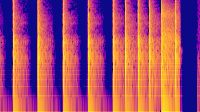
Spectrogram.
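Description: Edited-in sound effect for an animated title card: a series of sharp knocks, four spaced about a quarter second apart, then a quicker run of about seven more before it stops.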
